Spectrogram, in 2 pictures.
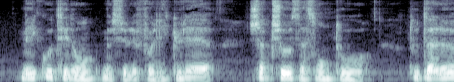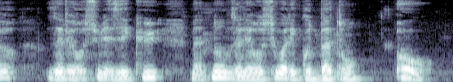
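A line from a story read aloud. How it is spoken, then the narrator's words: Exclaimed. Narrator (French): s'écria Rito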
